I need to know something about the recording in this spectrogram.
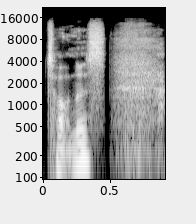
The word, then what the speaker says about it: Totnes: in, the southwest of England, whose name you pronounced correctly. Thank you very much. The town of Totnes.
